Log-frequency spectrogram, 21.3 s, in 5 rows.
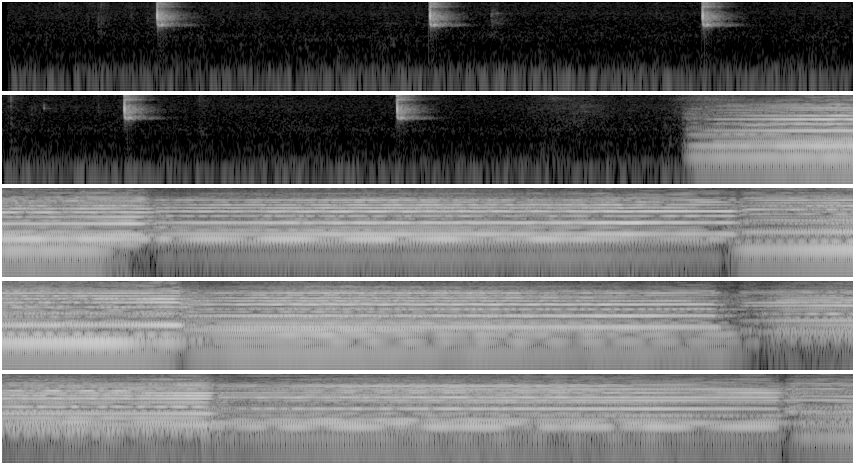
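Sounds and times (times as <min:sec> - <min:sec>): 
string quartet playing: 0:07.6 - 0:21.2.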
